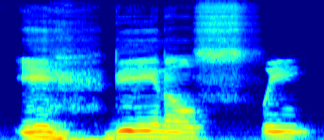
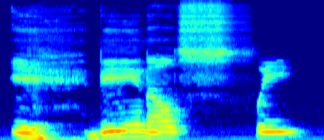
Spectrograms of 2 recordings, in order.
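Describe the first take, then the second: The two takes are said the same way.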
